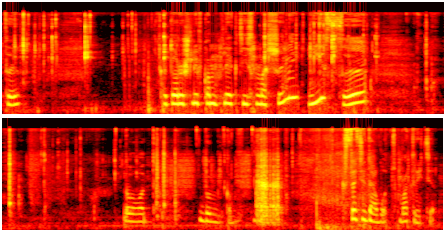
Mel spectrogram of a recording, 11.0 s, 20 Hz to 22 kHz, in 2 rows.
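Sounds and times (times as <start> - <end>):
plastic toys clicking and tapping: 0.0 - 9.2.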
